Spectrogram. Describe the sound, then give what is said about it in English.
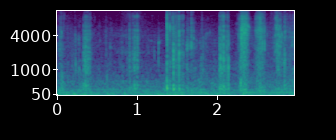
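A crunchy bite into the last of several pickles: several sharp, wet crunches in quick succession, loud against a quiet background with no talking. “Big bite on this last one. Wait, hold on. Let me make sure you guys get the crunch.”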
